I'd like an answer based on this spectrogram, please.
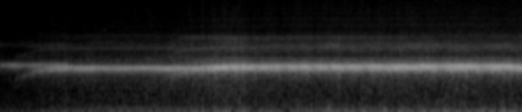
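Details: American toad giving a long steady musical trill, a sustained high even tone that swells in loudness over several seconds and holds without a break to the end.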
